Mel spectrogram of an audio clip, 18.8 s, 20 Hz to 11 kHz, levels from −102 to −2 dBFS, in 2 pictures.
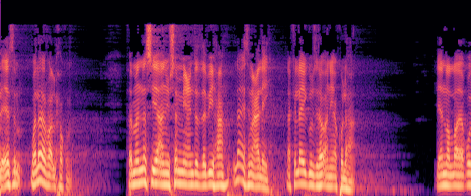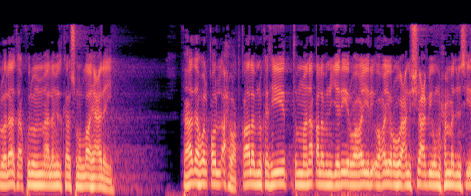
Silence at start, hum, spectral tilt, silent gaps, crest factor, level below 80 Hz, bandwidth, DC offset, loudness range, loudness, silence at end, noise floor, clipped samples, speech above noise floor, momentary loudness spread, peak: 0 s; none; -7 dB/octave; none; 14 dB; -42 dBFS; 7.8 kHz; under 0.1%; 5 LU; -15 LUFS; 0 s; -63 dBFS; under 0.1%; 49 dB; 7 LU; 0 dBFS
